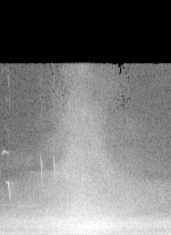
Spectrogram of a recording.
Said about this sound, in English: Let's join Judah and his family as they drive up the road to Discovery Mountain Camp.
